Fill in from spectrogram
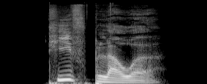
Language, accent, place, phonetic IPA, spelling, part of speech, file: German, Germany, Berlin, [ˈtiːfˌblaʊ̯ə], tiefblaue, adjective, De-tiefblaue.ogg
- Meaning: inflection of tiefblau: 1. strong/mixed nominative/accusative feminine singular 2. strong nominative/accusative plural 3. weak nominative all-gender singular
